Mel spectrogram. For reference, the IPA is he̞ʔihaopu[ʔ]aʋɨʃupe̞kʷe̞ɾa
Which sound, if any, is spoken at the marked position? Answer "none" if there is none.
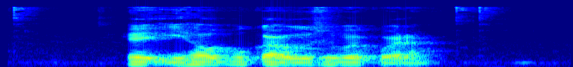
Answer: k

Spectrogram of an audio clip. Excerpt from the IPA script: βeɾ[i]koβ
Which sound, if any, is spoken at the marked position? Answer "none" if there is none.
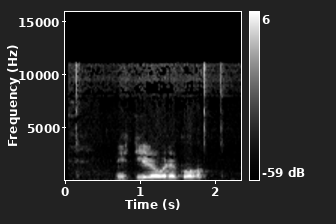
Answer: e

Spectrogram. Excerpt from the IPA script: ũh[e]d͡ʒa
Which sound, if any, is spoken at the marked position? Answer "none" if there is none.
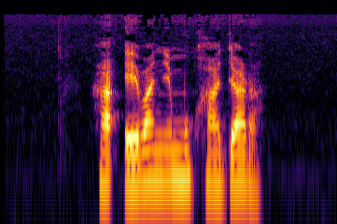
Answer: a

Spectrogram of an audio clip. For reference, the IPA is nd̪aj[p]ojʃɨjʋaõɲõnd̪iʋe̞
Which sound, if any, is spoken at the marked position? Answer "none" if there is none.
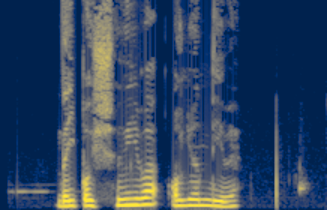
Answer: p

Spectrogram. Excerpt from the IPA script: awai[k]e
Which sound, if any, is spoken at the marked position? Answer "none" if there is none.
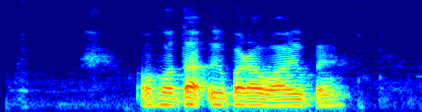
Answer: p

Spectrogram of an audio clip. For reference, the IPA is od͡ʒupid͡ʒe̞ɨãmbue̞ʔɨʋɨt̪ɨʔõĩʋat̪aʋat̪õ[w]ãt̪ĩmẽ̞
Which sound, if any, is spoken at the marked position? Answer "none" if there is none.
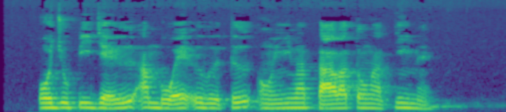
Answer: ʋ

